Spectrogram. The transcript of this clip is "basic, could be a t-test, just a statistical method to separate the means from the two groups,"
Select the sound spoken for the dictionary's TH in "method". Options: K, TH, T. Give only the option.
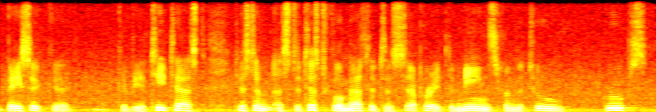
TH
